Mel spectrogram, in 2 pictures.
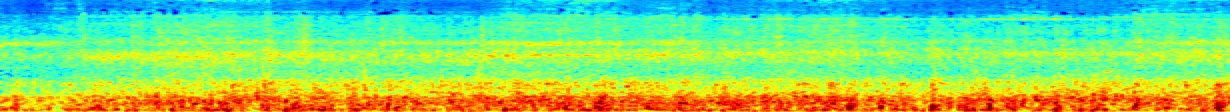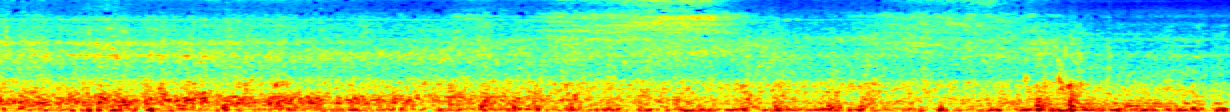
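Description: South Western Railway electric multiple unit moving out along the platform: a steady rumble of wheels on rail with a thin high whine over it. A brief hiss about three-quarters of the way through.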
